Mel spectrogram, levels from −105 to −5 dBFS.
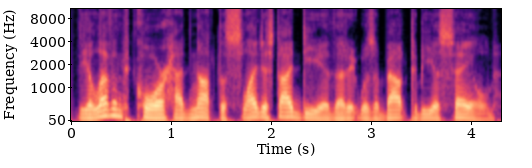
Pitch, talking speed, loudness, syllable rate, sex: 115 Hz, 210 wpm, -17 LUFS, 5.4 syllables/s, male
